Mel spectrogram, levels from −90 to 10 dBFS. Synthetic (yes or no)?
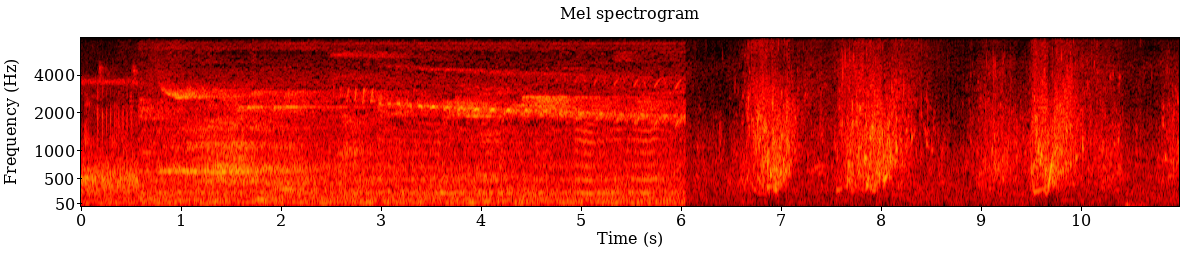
no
